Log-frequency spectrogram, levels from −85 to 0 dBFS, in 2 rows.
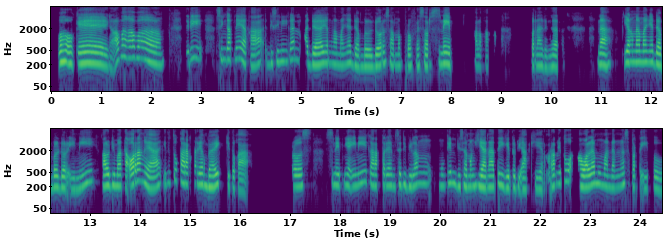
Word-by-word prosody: Oh 235 Hz, +2 st, +5 dB
oke, 215 Hz, -, -4 dB, 0.6 s
enggak 165 Hz, -, -7 dB
apa 275 Hz, +7 st, 0 dB
enggak 310 Hz, 0 st, +4 dB
apa. 310 Hz, 0 st, 0 dB, 0.9 s
Jadi, 450 Hz, -9 st, -2 dB, 0.5 s
singkatnya 280 Hz, 0 st, 0 dB
ya 230 Hz, -, +3 dB
Kak, 185 Hz, +2 st, +1 dB, 0.2 s
di -, -, -9 dB
sini 240 Hz, 0 st, -7 dB
kan, 285 Hz, +1 st, +1 dB, 0.2 s
ada 205 Hz, -2 st, -1 dB, 0.2 s
yang 225 Hz, 0 st, -5 dB
namanya 205 Hz, +1 st, -5 dB
Dumbledore 180 Hz, +1 st, -1 dB
sama 195 Hz, -1 st, -4 dB
profesor 185 Hz, 0 st, -4 dB, 0.2 s
Snape, 215 Hz, -1 st, +2 dB, 0.4 s
kalau -, -, -7 dB
Kakak, -, -, -16 dB, 0.7 s
pernah 190 Hz, +1 st, -2 dB
dengar. 175 Hz, +1 st, -4 dB, 0.8 s
Nah, 205 Hz, -2 st, +6 dB, 0.4 s
yang 235 Hz, 0 st, +4 dB
namanya 240 Hz, 0 st, +2 dB
Dumbledore 195 Hz, -2 st, +1 dB
ini, 170 Hz, +2 st, -8 dB, 0.4 s
kalau 210 Hz, +1 st, +6 dB
di 220 Hz, -, -2 dB
mata 210 Hz, -1 st, +3 dB
orang 295 Hz, +5 st, +9 dB
ya, 180 Hz, -, +5 dB, 0.2 s
itu 255 Hz, -, -13 dB
tuh 300 Hz, -, -5 dB
karakter 250 Hz, -1 st, +4 dB
yang 230 Hz, -1 st, 0 dB
baik 205 Hz, +4 st, +3 dB, 0.2 s
gitu 195 Hz, -2 st, -5 dB
Kak. 160 Hz, -1 st, 0 dB, 0.8 s
Terus 205 Hz, +1 st, -1 dB, 0.5 s
Snapenya 225 Hz, -2 st, -3 dB
ini 220 Hz, +3 st, -4 dB, 0.2 s
karakter 215 Hz, -1 st, +1 dB
yang 215 Hz, -, -3 dB
bisa 225 Hz, -, -7 dB
dibilang, 220 Hz, +2 st, -3 dB, 0.4 s
mungkin 215 Hz, +4 st, -6 dB
bisa 210 Hz, 0 st, -3 dB
mengkhianati 200 Hz, 0 st, +2 dB
gitu 190 Hz, +1 st, -2 dB
di 185 Hz, -, -8 dB
akhir, 175 Hz, -1 st, -9 dB
orang 210 Hz, +2 st, 0 dB
itu 250 Hz, +3 st, -7 dB, 0.3 s
awalnya 205 Hz, +3 st, +6 dB
memandangnya 210 Hz, -3 st, -4 dB
seperti 195 Hz, 0 st, -7 dB
itu. 185 Hz, -, -9 dB
210 Hz, 145 wpm, -23 LUFS, 195-230 Hz, 0.9 s, orang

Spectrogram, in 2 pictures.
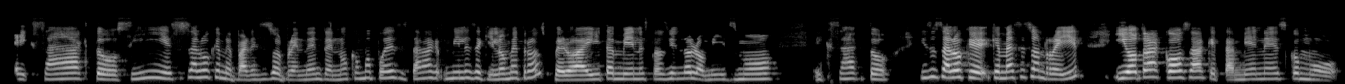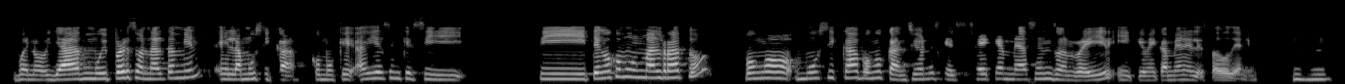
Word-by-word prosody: exacto, 250 Hz, 0 st, 0 dB
sí, 275 Hz, +7 st, -5 dB
eso 265 Hz, +1 st, -5 dB
es 280 Hz, -, -11 dB
algo 330 Hz, 0 st, 0 dB
que 325 Hz, -1 st, -4 dB
me 255 Hz, -5 st, -5 dB
parece 225 Hz, +2 st, -1 dB
sorprendente, 230 Hz, -2 st, -3 dB
¿no?, 235 Hz, +3 st, -8 dB
cómo 280 Hz, +2 st, -6 dB
puedes 300 Hz, +1 st, -1 dB
estar 270 Hz, 0 st, -5 dB
a 295 Hz, -, 0 dB
g 290 Hz, -, -7 dB
miles 290 Hz, +2 st, -3 dB
de 290 Hz, -, +1 dB
kilómetros, 275 Hz, -, -1 dB, 0.2 s
pero 210 Hz, +1 st, +5 dB
ahí 220 Hz, +2 st, +5 dB
también 255 Hz, -2 st, +1 dB
estás 245 Hz, -1 st, -5 dB
viendo 265 Hz, +1 st, +1 dB
lo 235 Hz, -4 st, +2 dB
mismo 240 Hz, +3 st, -3 dB, 0.4 s
exacto. 255 Hz, -3 st, -4 dB, 0.3 s
Y 305 Hz, -, -8 dB
eso 330 Hz, -, -2 dB
es -, -, -9 dB
algo 320 Hz, +2 st, +9 dB
que 285 Hz, -3 st, +6 dB
que 300 Hz, 0 st, +2 dB
me 295 Hz, -, +7 dB
hace 325 Hz, +2 st, -6 dB
sonreír. 290 Hz, -3 st, +3 dB, 0.4 s
Y 290 Hz, -3 st, +7 dB
otra 330 Hz, +4 st, +8 dB
cosa 315 Hz, +1 st, +6 dB
que 250 Hz, -, -2 dB
también 245 Hz, 0 st, -3 dB
es 255 Hz, 0 st, -4 dB
como 225 Hz, -7 st, -4 dB, 0.2 s
bueno, 220 Hz, 0 st, -5 dB
ya 230 Hz, +3 st, +5 dB
muy 265 Hz, 0 st, -2 dB
personal 280 Hz, -2 st, +2 dB
también, 300 Hz, +4 st, -2 dB, 0.2 s
eh, 245 Hz, 0 st, -3 dB
la 235 Hz, -1 st, +3 dB
música, 250 Hz, -, -3 dB, 0.2 s
como 225 Hz, -2 st, -8 dB
que 240 Hz, -, -5 dB
ahí 270 Hz, +3 st, -2 dB
hacen 285 Hz, 0 st, -6 dB
que 270 Hz, -1 st, -5 dB
si, 235 Hz, -, -8 dB, 0.7 s
si 250 Hz, -1 st, +1 dB
tengo 290 Hz, +3 st, +3 dB
como 360 Hz, 0 st, -2 dB
un 330 Hz, -1 st, -4 dB
mal 310 Hz, 0 st, +5 dB
rato, 315 Hz, +1 st, +3 dB, 0.5 s
pongo 285 Hz, +1 st, +1 dB
música, 295 Hz, +3 st, -1 dB
pongo 300 Hz, +1 st, -5 dB
canciones 245 Hz, +2 st, -2 dB
que 225 Hz, -2 st, -6 dB
sé 240 Hz, +1 st, -6 dB
que 260 Hz, -1 st, 0 dB
me 235 Hz, -2 st, -1 dB
hacen 255 Hz, +2 st, -7 dB
sonreír 210 Hz, +2 st, -2 dB
y 205 Hz, -2 st, -9 dB
que 200 Hz, -, -5 dB
me 195 Hz, 0 st, -6 dB
cambian 205 Hz, +2 st, -3 dB
el 210 Hz, -3 st, -5 dB
estado 105 Hz, -, -5 dB
de 100 Hz, -, -5 dB
ánimo. -, -, -15 dB, 0.3 s
Ujú. 230 Hz, 0 st, -9 dB
255 Hz, 180 wpm, -23 LUFS, 235-290 Hz, 0.7 s, algo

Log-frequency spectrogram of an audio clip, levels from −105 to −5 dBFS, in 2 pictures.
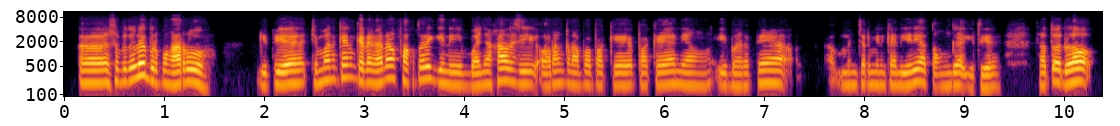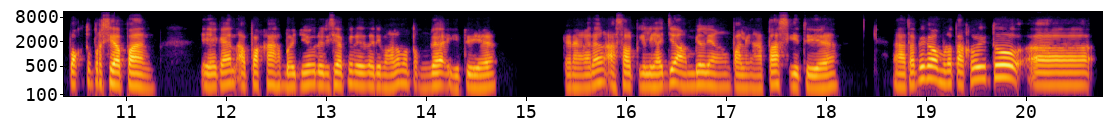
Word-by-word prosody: Eee, 195 Hz, 0 st, +4 dB
sebetulnya 220 Hz, +9 st, +5 dB
berpengaruh, 195 Hz, -2 st, +4 dB, 0.6 s
gitu 170 Hz, +1 st, -8 dB
ya. 195 Hz, +2 st, +4 dB
Cuman 230 Hz, +5 st, -3 dB
kan 270 Hz, 0 st, +1 dB
kadang-kadang 210 Hz, +2 st, +4 dB
faktornya 235 Hz, +1 st, 0 dB
gini, 190 Hz, -3 st, -4 dB
banyak 170 Hz, +2 st, -3 dB
hal 220 Hz, +2 st, +4 dB
sih, 190 Hz, -2 st, -4 dB
orang 170 Hz, +3 st, -3 dB
kenapa 180 Hz, -2 st, -4 dB
pakai 175 Hz, 0 st, -3 dB
pakaian 180 Hz, +1 st, -3 dB
yang 175 Hz, -1 st, -5 dB, 0.2 s
ibaratnya, 180 Hz, +4 st, -3 dB, 0.4 s
eee, -, -, -13 dB
mencerminkan 180 Hz, 0 st, -7 dB
diri 185 Hz, +5 st, 0 dB
atau 170 Hz, -5 st, -5 dB
enggak, 170 Hz, -1 st, -4 dB
gitu 150 Hz, -, -11 dB
ya. -, -, -15 dB, 0.4 s
1 175 Hz, +5 st, +1 dB
adalah 205 Hz, +2 st, +7 dB, 0.2 s
waktu 195 Hz, +2 st, -2 dB
persiapan, 180 Hz, -4 st, +4 dB, 0.6 s
iya 165 Hz, -1 st, 0 dB
kan? 190 Hz, +2 st, 0 dB
Apakah 180 Hz, -2 st, -1 dB
bajunya 175 Hz, +3 st, -3 dB
udah 175 Hz, -, -2 dB
disiapin 180 Hz, +2 st, -3 dB
dari 175 Hz, -, +1 dB
tadi 170 Hz, -1 st, -3 dB
malam 165 Hz, +5 st, -5 dB
atau 170 Hz, -3 st, -11 dB
enggak, 170 Hz, +4 st, +1 dB
gitu 145 Hz, +2 st, -8 dB
ya. 155 Hz, +1 st, 0 dB, 0.7 s
Kadang-kadang 155 Hz, +5 st, -3 dB
asal 175 Hz, -4 st, -1 dB
pilih 165 Hz, -1 st, -3 dB
aja, 175 Hz, +2 st, +1 dB
ambil 175 Hz, +2 st, -2 dB
yang 170 Hz, -2 st, -4 dB
paling 155 Hz, -1 st, -5 dB
atas, 185 Hz, +5 st, -1 dB
gitu 160 Hz, -2 st, -4 dB
ya. 150 Hz, +3 st, 0 dB, 0.6 s
Nah, 165 Hz, -, +1 dB
tapi 180 Hz, +10 st, -1 dB
kalau 240 Hz, -5 st, +5 dB
menurut 190 Hz, 0 st, -1 dB
aku 230 Hz, +7 st, +1 dB
itu, 260 Hz, +2 st, +2 dB, 0.2 s
eee, 175 Hz, 0 st, +1 dB
180 Hz, 175 wpm, -22 LUFS, 170-200 Hz, 0.7 s, adalah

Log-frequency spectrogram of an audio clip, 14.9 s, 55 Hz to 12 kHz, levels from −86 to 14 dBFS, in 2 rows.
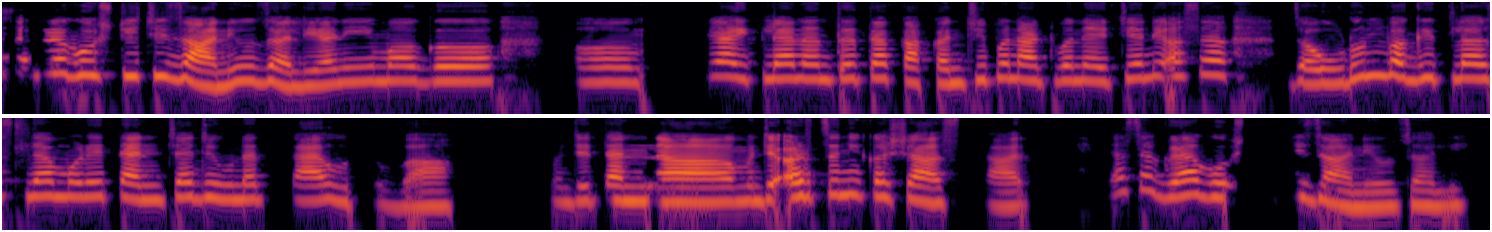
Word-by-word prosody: सगळ्या 385 Hz, -1 st, -2 dB
गोष्टीची 345 Hz, -1 st, 0 dB
जाणीव 250 Hz, -1 st, +6 dB
झाली 220 Hz, -5 st, 0 dB
आणि 255 Hz, +4 st, -2 dB
मग 275 Hz, -1 st, -2 dB
अ, 270 Hz, 0 st, +4 dB, 0.5 s
अ, 255 Hz, 0 st, -5 dB, 0.4 s
ते 340 Hz, -, -6 dB
ऐकल्यानंतर 305 Hz, -1 st, +1 dB
त्या 310 Hz, -1 st, +3 dB
काकांची 250 Hz, +1 st, 0 dB
पण 310 Hz, +1 st, -3 dB
आठवण 280 Hz, 0 st, +1 dB
यायची 270 Hz, +2 st, -4 dB
आणि 315 Hz, +2 st, -3 dB
असं 360 Hz, +2 st, 0 dB, 0.4 s
जवळून 275 Hz, +8 st, -1 dB
बघितलं 310 Hz, -2 st, +1 dB
असल्यामुळे 280 Hz, -1 st, -2 dB
त्यांच्या 250 Hz, 0 st, +1 dB
जीवनात 245 Hz, -2 st, -3 dB, 0.2 s
काय 230 Hz, 0 st, +3 dB
होतं 215 Hz, -6 st, -10 dB
बा? 175 Hz, -, -3 dB, 0.6 s
म्हणजे 220 Hz, +1 st, -7 dB
त्यांना 215 Hz, -2 st, +5 dB
म्हणजे 225 Hz, +2 st, 0 dB
अडचणी 295 Hz, +3 st, +3 dB
कशा 260 Hz, -5 st, +1 dB
असतात, 180 Hz, -4 st, -3 dB, 0.5 s
या 335 Hz, -, -8 dB
सगळ्या 300 Hz, -6 st, +1 dB
गोष्टींची 265 Hz, 0 st, -7 dB
जाणीव 175 Hz, -5 st, -1 dB
झाली. 185 Hz, -1 st, -6 dB
270 Hz, 145 wpm, -25 LUFS, 230-305 Hz, 0.6 s, जाणीव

